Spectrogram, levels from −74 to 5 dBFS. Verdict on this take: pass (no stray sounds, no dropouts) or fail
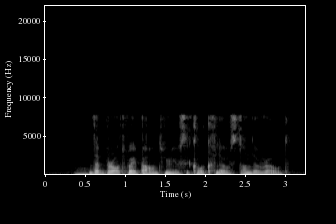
pass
